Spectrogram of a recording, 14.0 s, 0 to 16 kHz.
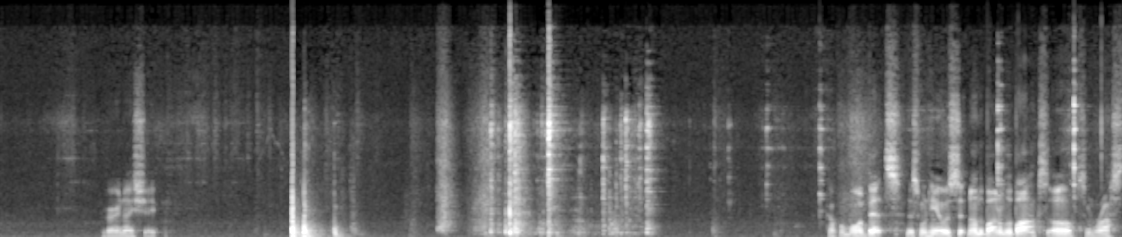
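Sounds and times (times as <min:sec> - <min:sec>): metal tools clattering in a tool box: 0:06.3 - 0:08.3.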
